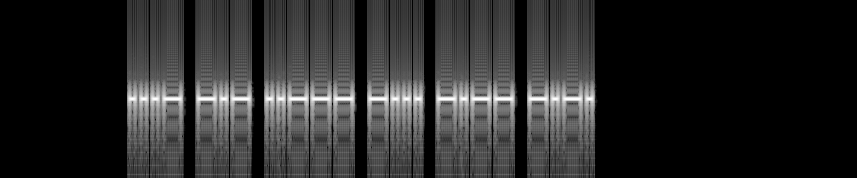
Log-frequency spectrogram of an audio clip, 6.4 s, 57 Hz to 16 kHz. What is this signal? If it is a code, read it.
Morse code, heard as a keyed tone, about 27 wpm, 700 Hz. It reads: VK2BYC
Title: DXCC-100 Call Signs - 6 Characters - Repeated 3x - 28wpm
